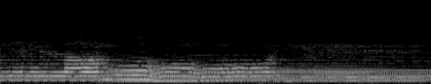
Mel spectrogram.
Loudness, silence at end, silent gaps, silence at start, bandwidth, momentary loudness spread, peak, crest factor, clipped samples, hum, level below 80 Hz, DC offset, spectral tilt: -31 LUFS; 0 s; none; 0 s; 8.6 kHz; 8 LU; -16 dBFS; 14 dB; under 0.1%; none; -68 dBFS; under 0.1%; -10 dB/octave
